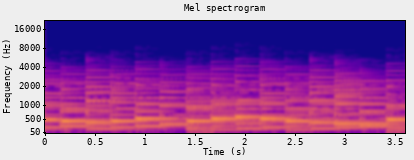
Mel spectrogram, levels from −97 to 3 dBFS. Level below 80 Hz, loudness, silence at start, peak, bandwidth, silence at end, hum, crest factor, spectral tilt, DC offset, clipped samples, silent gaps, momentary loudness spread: -66 dBFS; -29 LUFS; 0 s; -16 dBFS; 6 kHz; 0 s; none; 12 dB; -8.5 dB/octave; under 0.1%; under 0.1%; none; 3 LU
